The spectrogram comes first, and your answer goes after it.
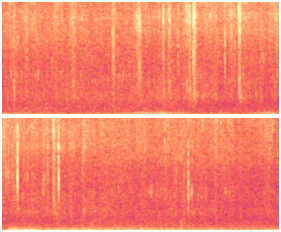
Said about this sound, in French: Les premières croûtes de glace apparaissent aux ombres. Des petites vaguelettes poussées par le vent montent sur la surface glacée. C'est le son de la haute montagne. Clapotis de l'eau.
